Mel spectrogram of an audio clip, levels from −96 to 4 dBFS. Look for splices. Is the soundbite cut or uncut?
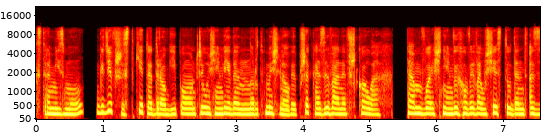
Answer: uncut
